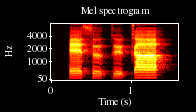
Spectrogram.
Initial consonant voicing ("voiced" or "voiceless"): voiceless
